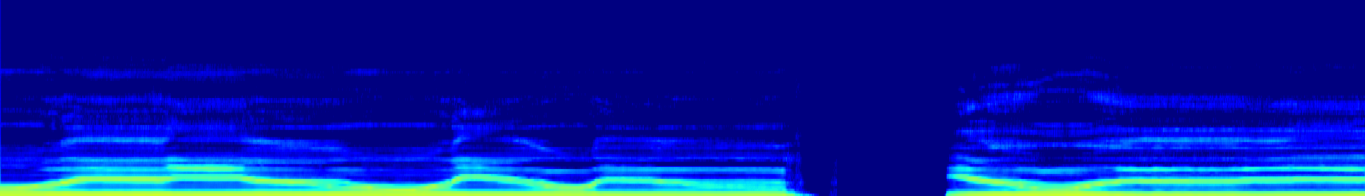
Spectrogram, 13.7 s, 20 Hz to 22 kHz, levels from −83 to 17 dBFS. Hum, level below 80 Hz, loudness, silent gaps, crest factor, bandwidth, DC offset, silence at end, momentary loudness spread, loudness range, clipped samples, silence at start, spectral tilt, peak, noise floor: none; -68 dBFS; -28 LUFS; none; 12 dB; 8 kHz; under 0.1%; 0 s; 6 LU; 7 LU; under 0.1%; 0 s; -6.5 dB/octave; -16 dBFS; -90 dBFS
